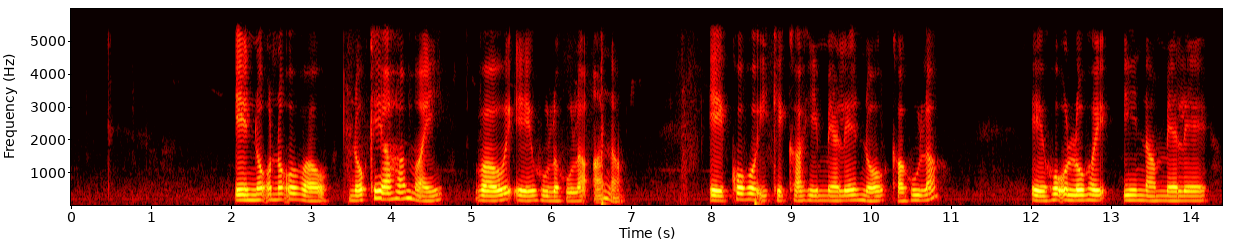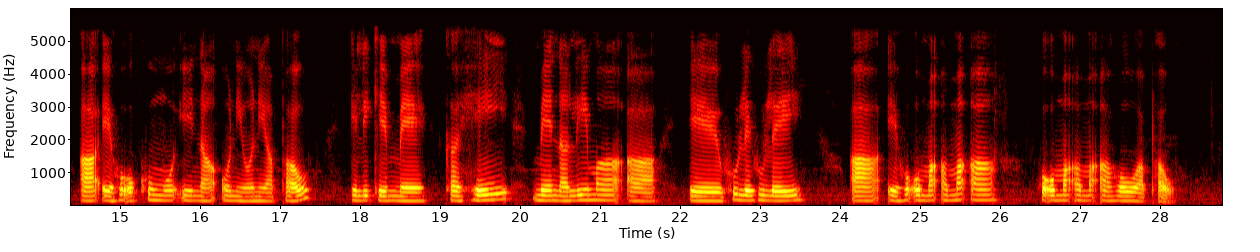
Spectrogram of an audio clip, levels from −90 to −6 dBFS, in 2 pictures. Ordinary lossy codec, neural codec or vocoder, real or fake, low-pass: none; none; real; 5.4 kHz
